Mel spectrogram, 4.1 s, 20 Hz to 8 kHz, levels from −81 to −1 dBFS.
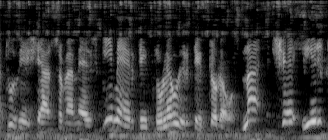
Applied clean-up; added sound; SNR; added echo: classical method log-MMSE.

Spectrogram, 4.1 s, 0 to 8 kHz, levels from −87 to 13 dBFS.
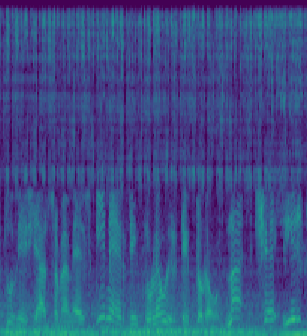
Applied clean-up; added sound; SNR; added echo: none; Squeak; -1 dB; none.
